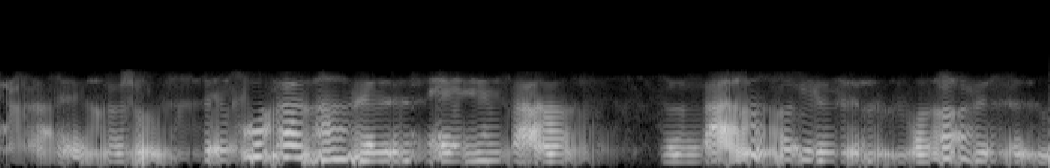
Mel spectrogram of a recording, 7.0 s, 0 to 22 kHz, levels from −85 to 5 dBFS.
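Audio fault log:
Throughout, Codec 2 vocoder. The speech sounds robotic and buzzy, and is confined to a band of about 150 Hz to 3.6 kHz. Nothing remains above 3.8 kHz. Only pitch, voicing, energy and envelope survive, resynthesised from sine waves. The heavy damage fits roughly 1.6 kbit/s.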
